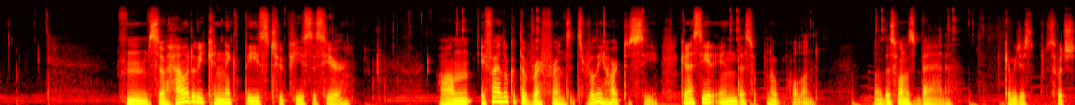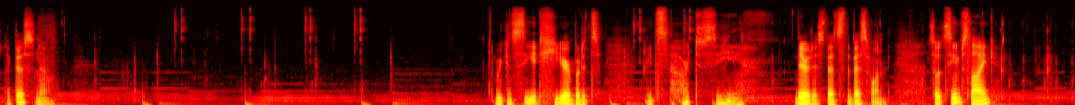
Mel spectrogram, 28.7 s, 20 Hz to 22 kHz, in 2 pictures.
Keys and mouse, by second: 2.9 middle click, 3.4 shift+middle click, 3.6 middle click, 4.3 shift+middle click, 4.5 middle click, 4.9 shift+middle click, 6.2-7.4 drag, 8.4 click, 11.6 click, 13.8 Down, 18.3 click, 21.1 middle click, 22.7 click, 24.3 middle click, 27.5 shift+middle click, 27.7 middle click, 28.2 shift+middle click, 28.3 middle click.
